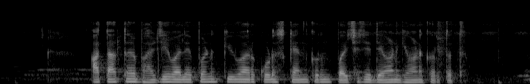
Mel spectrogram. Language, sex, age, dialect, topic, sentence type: Marathi, male, 18-24, Southern Konkan, banking, statement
